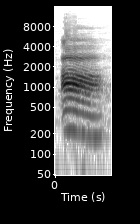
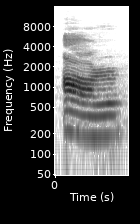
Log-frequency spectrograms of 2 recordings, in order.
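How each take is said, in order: First: The final R sound is dropped. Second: The final R sound is clearly pronounced. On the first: "British accent is only pronounced A" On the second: "The correct one is R. I pronounce the R, not only A. R is in case of American accent"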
